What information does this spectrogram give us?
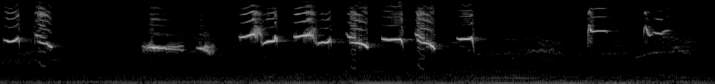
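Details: Oriental magpie-robin (kacer) song played to draw other birds into singing: clear whistled notes and trilled syllables repeated in a steady series, some descending, with a few isolated whistles near the end.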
